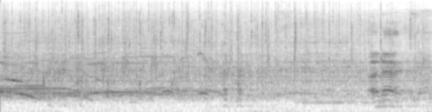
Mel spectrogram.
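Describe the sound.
An audience applauds the sound engineer at a live show. A steady wash of clapping fades slightly, with voices heard over it.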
